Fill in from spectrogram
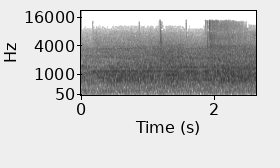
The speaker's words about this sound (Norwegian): Vi hører her at Obama tidlig i talen ble avbrutt av publikum som ropte fire år til. Det kan jeg ikke gjøre, sa han.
